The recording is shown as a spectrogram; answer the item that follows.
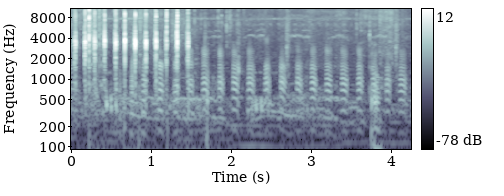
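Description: Domestic pigeon held in hand giving its rapid, rattling 'grok-grok' call, a fast run of clicks strongest for the first second and a half, then fainter. It is the call of a pigeon still worked up in its courtship drive (giring).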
